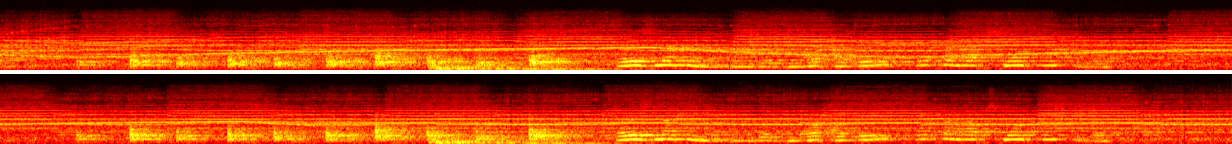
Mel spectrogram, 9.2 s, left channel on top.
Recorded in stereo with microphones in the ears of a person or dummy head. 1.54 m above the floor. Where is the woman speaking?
35° right (ahead or behind), 1.3 m.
